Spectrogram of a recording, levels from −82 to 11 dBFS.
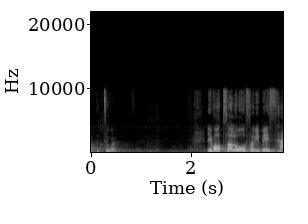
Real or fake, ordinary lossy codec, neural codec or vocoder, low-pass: fake; Opus, 64 kbps; vocoder, 22.05 kHz, 80 mel bands, WaveNeXt; 9.9 kHz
